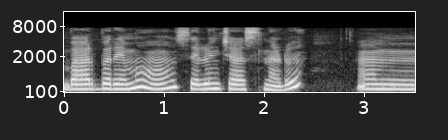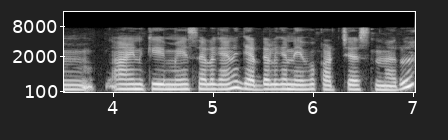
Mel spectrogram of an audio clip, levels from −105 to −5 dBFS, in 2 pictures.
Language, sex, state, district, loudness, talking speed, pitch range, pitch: Telugu, female, Andhra Pradesh, Srikakulam, -15 LUFS, 110 wpm, 210-225 Hz, 215 Hz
